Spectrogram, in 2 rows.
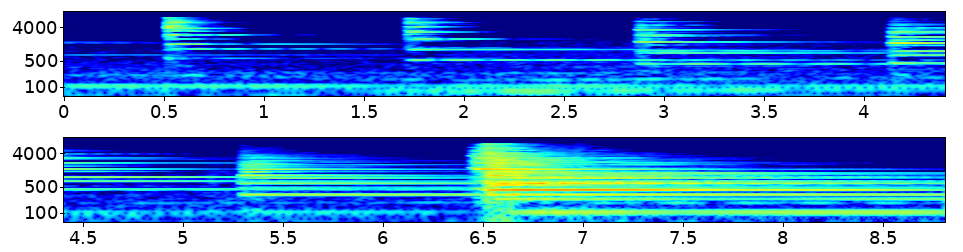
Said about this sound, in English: The largest bell weighs 6,000 pounds. As I understand it, there are only two or three Orthodox churches in the country with large sets of bells. Many Orthodox churches have one bell or two or maybe three, but to have more than three is unusual.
